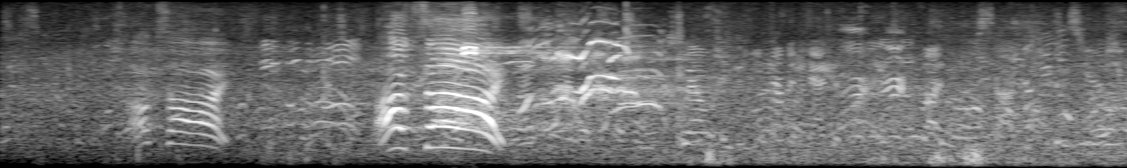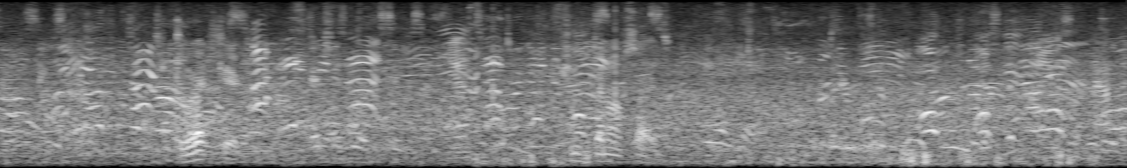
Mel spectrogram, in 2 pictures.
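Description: Adults and children chatter nearby.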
